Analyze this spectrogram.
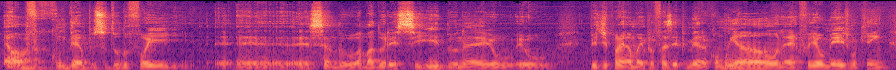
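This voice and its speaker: A priest, talking reflectively in a casual interview, with many fillers and restarts. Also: male voice, deep voice, fairly even intonation, fairly quick, darkish tone, slight background noise. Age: 30s. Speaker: priest, guest. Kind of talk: casual conversation.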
